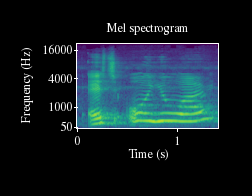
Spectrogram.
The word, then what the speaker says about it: hour: HOUR is also R. OUR is also R and HOUR is also R.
